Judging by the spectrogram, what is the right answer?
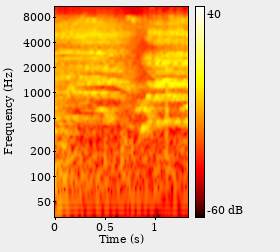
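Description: Goat bleating nearby, one drawn-out wavering bleat filling the moment, loud and alone.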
